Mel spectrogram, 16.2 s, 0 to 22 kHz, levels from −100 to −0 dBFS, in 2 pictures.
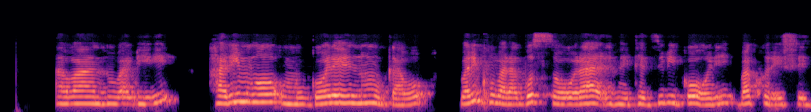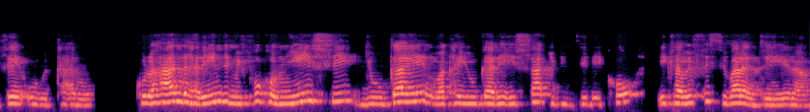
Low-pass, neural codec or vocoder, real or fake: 7.2 kHz; codec, 16 kHz, 4.8 kbps, FACodec; fake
